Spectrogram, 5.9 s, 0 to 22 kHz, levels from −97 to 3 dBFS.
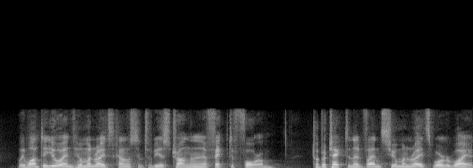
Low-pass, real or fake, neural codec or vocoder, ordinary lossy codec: none; fake; codec, 16 kHz, 0.8 kbps, ZipCodec; none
